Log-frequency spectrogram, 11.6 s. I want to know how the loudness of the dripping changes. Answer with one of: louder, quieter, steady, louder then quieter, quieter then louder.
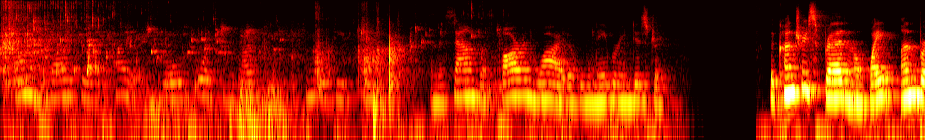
quieter then louder.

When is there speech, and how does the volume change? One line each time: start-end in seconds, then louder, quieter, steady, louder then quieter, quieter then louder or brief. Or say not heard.
0.0-8.3 louder
9.6-11.5 brief.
